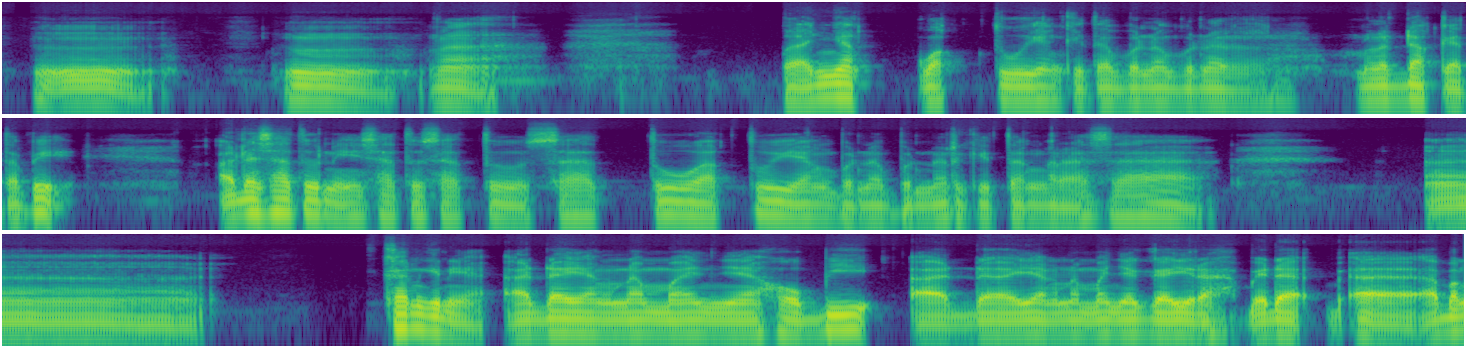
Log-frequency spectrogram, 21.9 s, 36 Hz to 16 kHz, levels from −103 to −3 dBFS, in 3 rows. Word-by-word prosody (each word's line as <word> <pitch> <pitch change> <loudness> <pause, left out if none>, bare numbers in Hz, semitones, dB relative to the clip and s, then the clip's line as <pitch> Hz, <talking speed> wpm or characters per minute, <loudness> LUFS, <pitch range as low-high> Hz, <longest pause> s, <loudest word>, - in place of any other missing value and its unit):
Mhm, 75 +1 0 0.7
mmm, 80 -5 0 0.4
nah 75 -4 -2 1.5
Banyak 95 +5 +1
waktu 80 -1 -1
yang 80 - -6
kita 75 +1 -4
benar-benar 75 -1 -3 0.6
meledak 85 0 0
ya, - - +1
tapi - - -2 0.7
ada 80 +6 +3
1 100 0 +3
nih, 80 -3 -1
satu 80 0 -4
satu 75 -1 -4
satu 85 +5 -2
waktu 80 +2 -2
yang 75 -2 -7
benar-benar 70 +1 -5
kita - - -6
ngerasa 75 +3 -4 1.2
eee, 65 -3 -2 0.9
kan 105 0 +5
gini 70 -9 +3
ya, - - -8
ada 75 +3 +3
yang 75 -1 +3
namanya 75 -1 +2
hobi, 85 +6 +2 0.2
ada 65 +4 +3
yang 75 0 +3
namanya 75 0 +2
gairah, 75 -2 +4
beda, - - +5
b - - -14
eee, 65 -1 +5
Abang, - - +4
75 Hz, 105 wpm, -23 LUFS, 70-80 Hz, 1.5 s, kan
